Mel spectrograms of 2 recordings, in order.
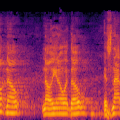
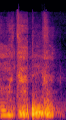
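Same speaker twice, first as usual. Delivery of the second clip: put-on sobbing speech, lower pitch; 4 semitones lower, 3 dB quieter than usual. Retelling what his sobbing wife said in the hotel room: imitating someone crying. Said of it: "And she's crying".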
